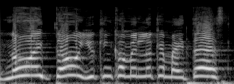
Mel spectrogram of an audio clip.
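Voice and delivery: mock indignant kid, high and loud; indignant denial. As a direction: insist you don't have it, all fake outrage. Her own denial to the teacher.

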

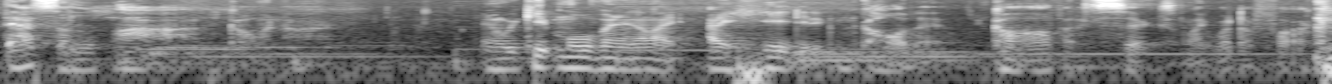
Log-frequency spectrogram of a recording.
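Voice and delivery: under-the-breath grumble; muttering. Real, not acted. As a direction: mutter it almost silently. Muttered complaint about schedule.

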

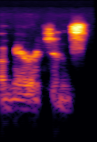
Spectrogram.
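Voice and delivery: hushed, low aside imitating disapproving locals; muttered under breath. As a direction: drop it way down, an imagined mutter. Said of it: "under their breath".

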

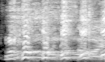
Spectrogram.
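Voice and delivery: slow, laughing punchline. Real, not acted. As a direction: drag it out while laughing.

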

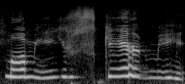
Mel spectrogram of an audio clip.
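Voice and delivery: put-on high, loud, drawn-out little-kid voice; milk it like a guilt-tripping child; mock wounded child. Child using mom's apology against her, exaggerated wounded imitation.

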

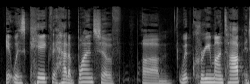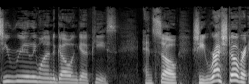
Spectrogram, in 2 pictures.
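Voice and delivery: ordinary delivery

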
